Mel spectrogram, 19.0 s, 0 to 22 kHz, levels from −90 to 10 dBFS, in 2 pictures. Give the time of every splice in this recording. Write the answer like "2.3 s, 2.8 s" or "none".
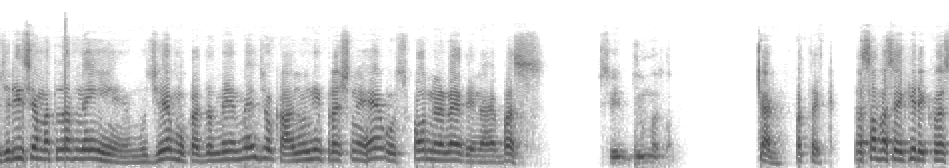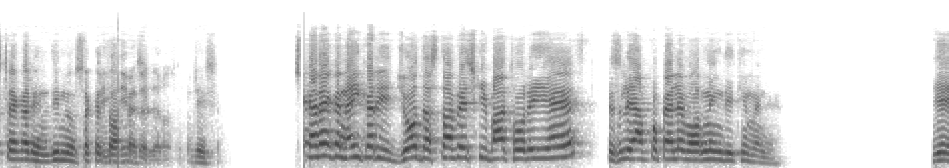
12.6 s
